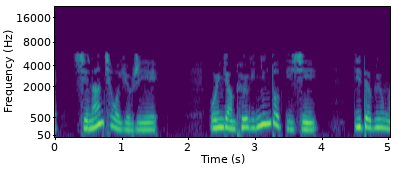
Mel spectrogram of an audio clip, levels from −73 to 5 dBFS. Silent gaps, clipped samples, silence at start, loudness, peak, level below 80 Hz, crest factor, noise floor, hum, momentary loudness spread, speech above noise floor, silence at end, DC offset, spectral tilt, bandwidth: none; under 0.1%; 0.3 s; -20 LUFS; -6 dBFS; -52 dBFS; 14 dB; -65 dBFS; none; 8 LU; 47 dB; 0 s; under 0.1%; -8 dB/octave; 6 kHz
